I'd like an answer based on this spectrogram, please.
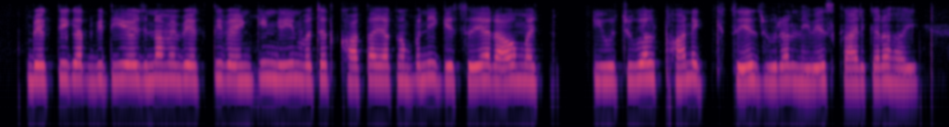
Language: Magahi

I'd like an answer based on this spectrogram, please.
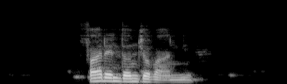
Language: Italian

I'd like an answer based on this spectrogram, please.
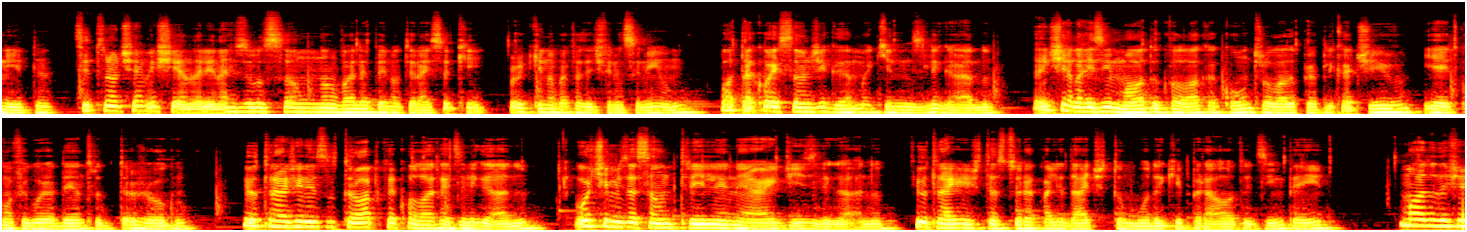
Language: Portuguese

